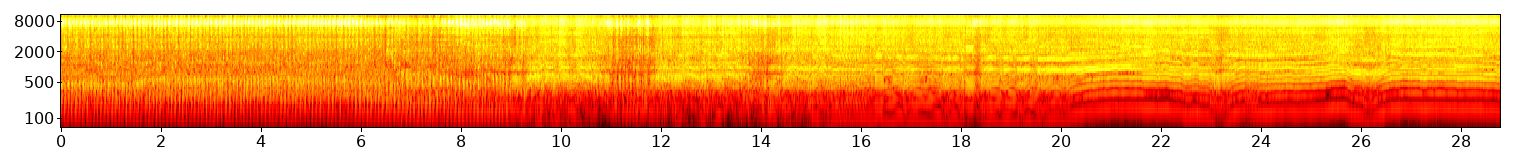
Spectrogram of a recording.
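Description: Big vintage Pioneer 1-80 chainsaw running at full throttle and bucking a log in its second half. The engine note dips sharply twice as the chain loads in the cut.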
